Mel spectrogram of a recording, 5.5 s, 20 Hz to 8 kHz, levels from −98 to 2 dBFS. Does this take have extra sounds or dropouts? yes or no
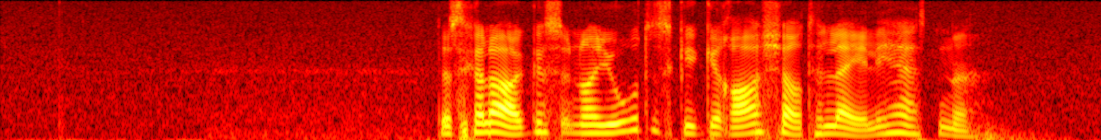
no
